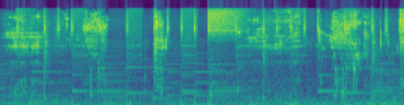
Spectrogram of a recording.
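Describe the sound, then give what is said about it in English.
Someone slurping hazelnut coffee while on the road: a steady run of wet, bubbly sips and gulps with short liquid pops about every half second, fairly loud, with no talking. “Let me go ahead and get this on the road hazelnut slurp it real quick.”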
